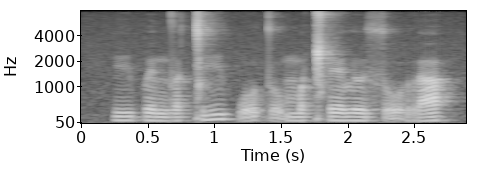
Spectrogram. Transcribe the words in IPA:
i p e n d ɐ ǀ i p o̰ t o̰ m ɐ ǁʰ e l ʉ s o̰ r a

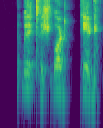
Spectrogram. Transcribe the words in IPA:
ɓ ɘ tʼ ɘ ʃ ɡ͡b ɔ ɖ kː e ɖ

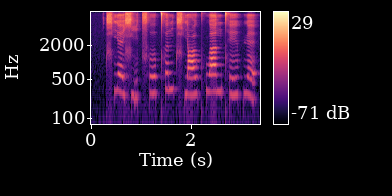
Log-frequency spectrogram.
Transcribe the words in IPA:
t͡ɕʰ j ɛ˥˩ ɕ ḭ˨˩ t͡sʰ ɤ˧˥ t̪ʰ ə˥ n t͡ɕʰ j ɑ˧˥ ʊ̯ pʰ w a˥ n t̪ʰ e˧˥ ɪ̯ p ɥ ɛ˥˩

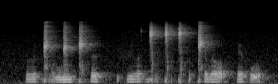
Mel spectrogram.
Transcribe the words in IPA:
l o ɡ͡ǁ ɔ ŋ͡ǁ y ǁʰ ə | f y l ɔ ɡ͡ǀ o ǀ o ǀʰ o ǁ ə l ɔ | ɛ f o

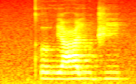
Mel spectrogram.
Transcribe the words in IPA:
tʼ o ɦ e ʕ i w d͡ʒ i

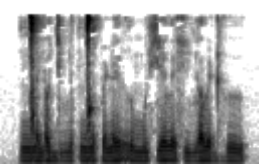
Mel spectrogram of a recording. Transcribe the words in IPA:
ŋ͡ǀ ɛ j ʌ ɟ ɯ ʎ ʌ t ŋ͡ǀ e p e ɳ e r u m u ç e l e x i ʎ ʌ l e ɖʱ ɯ

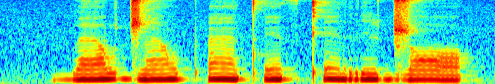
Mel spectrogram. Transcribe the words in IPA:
b æ lˠ ɖ͡ʐ æ̃ lˠ pʼ æ̃ tʼ ẽ θ kʼ ẽ r i ɖ͡ʐ ɒ

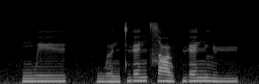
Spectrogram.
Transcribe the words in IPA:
n̪ w e˥ ɪ̯ | w ə˨˩ n t̪ ɥ ɛ˥ n t͡s ɑ˥˩ ʊ̯ p ɥ ɛ˥ n l y˥

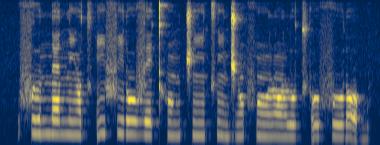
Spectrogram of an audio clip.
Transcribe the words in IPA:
f ɯ n ɛ n ĩ ʊ̯ t͡sʼ i f i ɾ u v e kʰ ũ ŋ t͡ʃ ĩ t͡s ĩ d͡ʒ ũ f ũ l õ l u t͡sʼ u f u ɾ o b

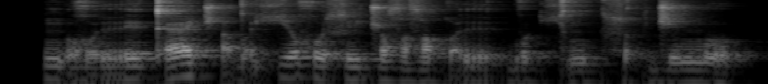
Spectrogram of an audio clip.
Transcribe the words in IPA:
ŋ ṵ ʁʷ ḛ r e kʼ æ t͡ʃʼ ḭ dˤ ḛ ç i χʷ i ɬ i d͡ʒ o zˤ e zˤ o qʷ ḭ r e k ɡʷ æ k ç ḛ ŋʷ æ k ɬ ɒ k d͡ʒ e ŋ o

